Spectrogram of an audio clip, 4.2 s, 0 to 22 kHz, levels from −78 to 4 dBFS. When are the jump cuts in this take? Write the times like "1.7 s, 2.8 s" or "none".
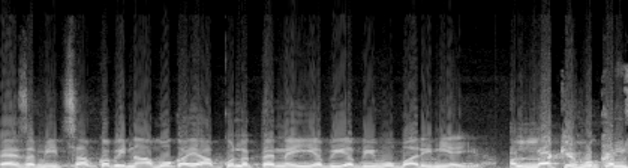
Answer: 3.2 s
